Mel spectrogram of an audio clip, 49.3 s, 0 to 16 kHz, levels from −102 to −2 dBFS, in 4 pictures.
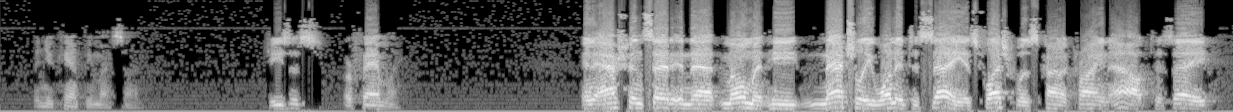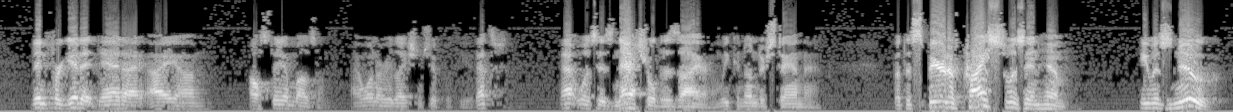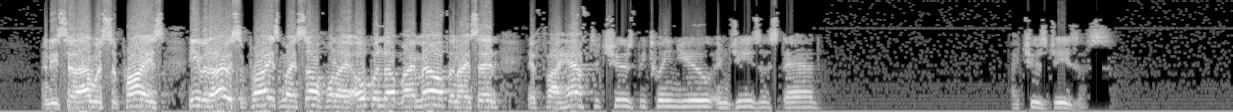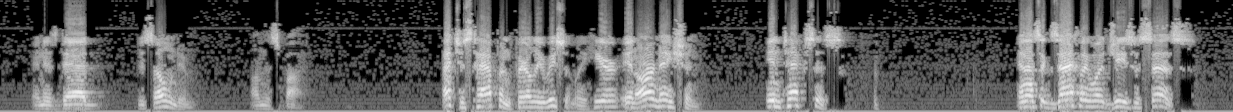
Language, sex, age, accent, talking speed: English, male, 40-59, American, 155 wpm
